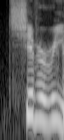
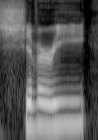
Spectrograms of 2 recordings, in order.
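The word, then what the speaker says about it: charivari: everyone hears that it's shivery how would you spell that I've seen it c h a r i v a r i but it's pronounced like s sh i v a r e e and my folks were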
